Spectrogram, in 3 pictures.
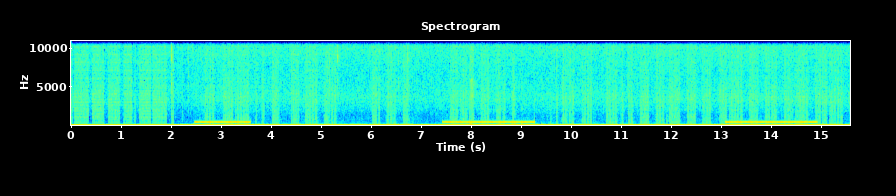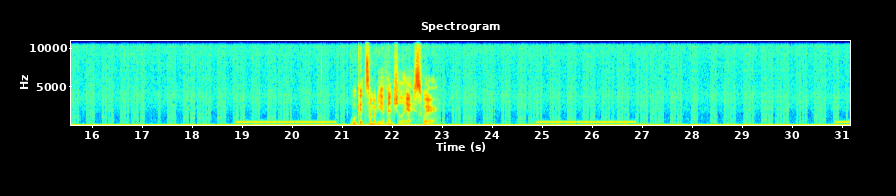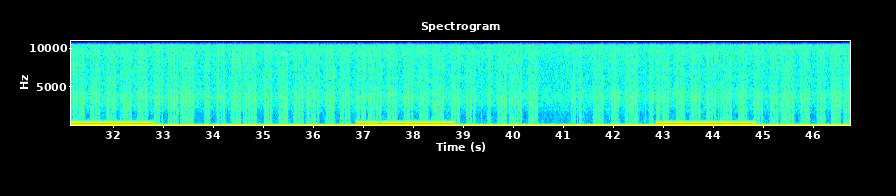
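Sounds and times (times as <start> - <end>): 
low hum: 0.0 - 15.3, 16.0 - 28.0, 30.8 - 32.9, 36.8 - 41.8, 42.7 - 46.7
telephone ringback tone while calling: 2.5 - 3.6, 7.4 - 9.3, 13.1 - 15.0, 18.9 - 20.9, 24.9 - 26.9, 30.9 - 32.8, 36.9 - 38.8, 42.9 - 44.9
speech: 21.4 - 23.0.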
